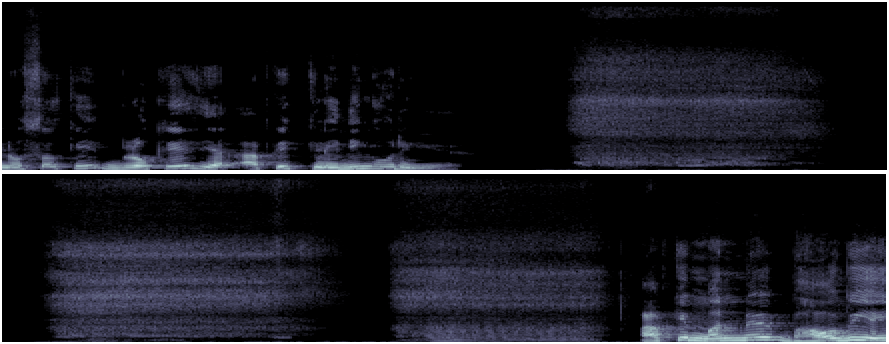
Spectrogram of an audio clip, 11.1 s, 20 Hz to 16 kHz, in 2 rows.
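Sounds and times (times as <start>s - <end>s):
forceful nasal breaths: 3.5s - 9.5s.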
